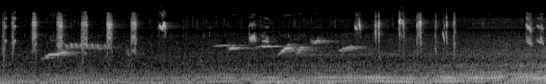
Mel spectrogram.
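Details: Brown-throated sunbird (konin) singing lively: sharp high chirps scattered across the clip, mixed with short slurred whistles that dip and rise in the middle, over a low background hum.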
